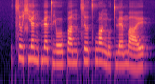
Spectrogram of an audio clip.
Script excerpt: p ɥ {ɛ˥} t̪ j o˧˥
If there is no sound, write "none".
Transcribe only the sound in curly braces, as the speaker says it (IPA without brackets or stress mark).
ɛ˥˩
